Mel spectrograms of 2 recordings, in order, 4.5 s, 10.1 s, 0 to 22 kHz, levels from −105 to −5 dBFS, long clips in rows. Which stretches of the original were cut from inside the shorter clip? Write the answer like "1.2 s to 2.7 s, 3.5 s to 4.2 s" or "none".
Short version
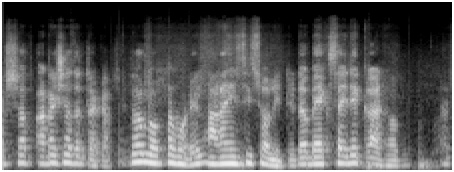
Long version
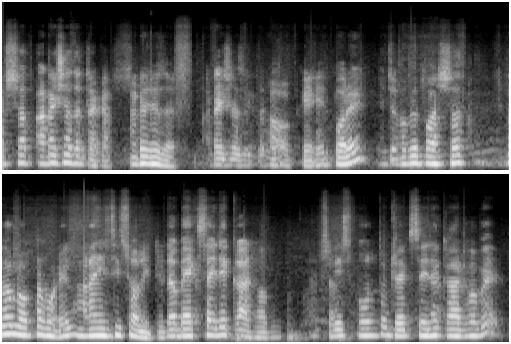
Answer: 1.1 s to 4.8 s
